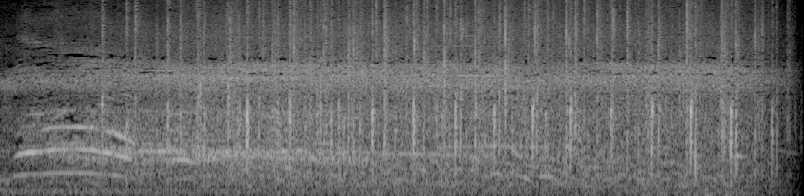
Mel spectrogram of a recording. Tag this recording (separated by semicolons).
demonstration; labour; whistle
